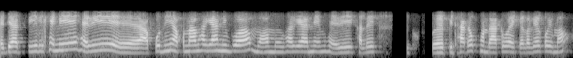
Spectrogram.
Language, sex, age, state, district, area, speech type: Assamese, female, 30-45, Assam, Charaideo, rural, conversation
